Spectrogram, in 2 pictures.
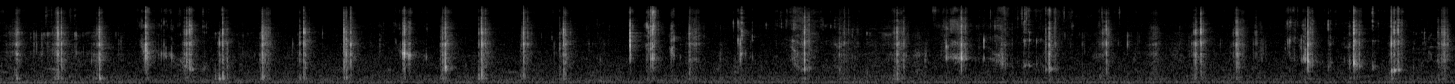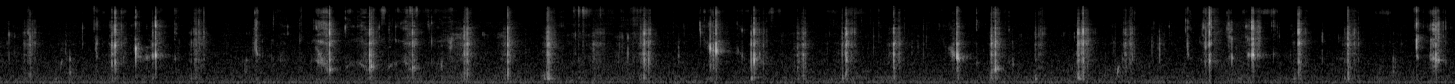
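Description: Frozen passion-fruit pieces bitten and chewed close to the microphone: sharp, crisp crunches in quick succession, a few every second.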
